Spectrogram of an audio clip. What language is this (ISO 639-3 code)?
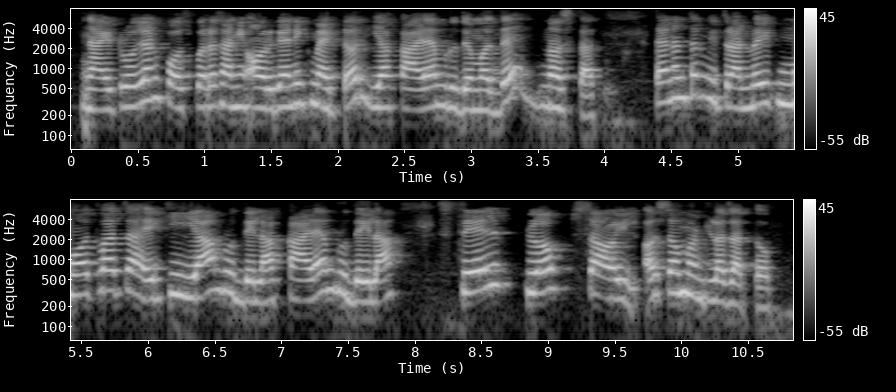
mar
